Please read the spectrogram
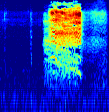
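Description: A baby parrot's harsh, rasping call, once, lasting under a second, starting a little under a second in.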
